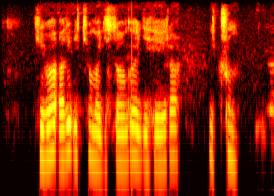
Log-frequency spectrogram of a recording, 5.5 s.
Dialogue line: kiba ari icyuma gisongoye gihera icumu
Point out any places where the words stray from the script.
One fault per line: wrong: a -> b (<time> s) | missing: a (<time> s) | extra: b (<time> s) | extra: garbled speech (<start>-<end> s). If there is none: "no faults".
no faults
